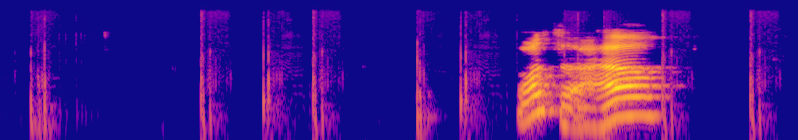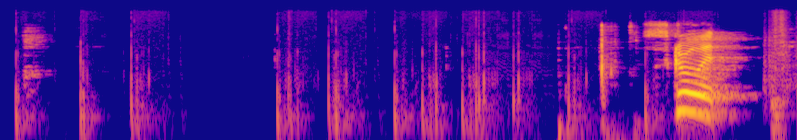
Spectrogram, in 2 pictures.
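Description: Footsteps tap in a quick, uneven rhythm.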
